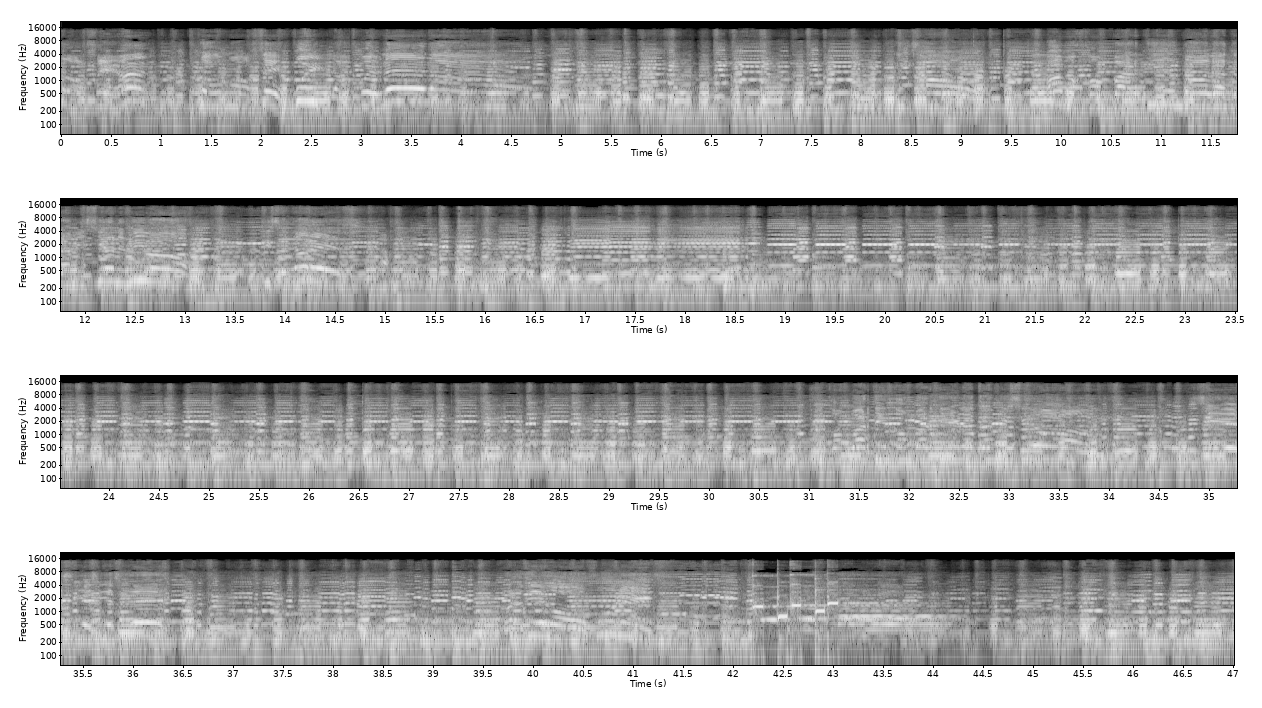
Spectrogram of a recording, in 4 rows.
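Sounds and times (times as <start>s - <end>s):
accordion melody: 0.0s - 47.0s
acoustic guitar accompaniment: 0.0s - 47.0s.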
